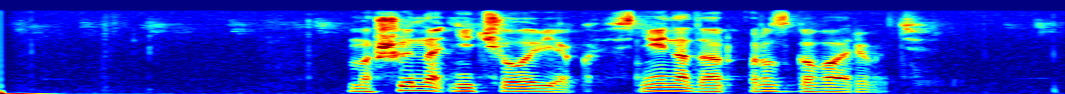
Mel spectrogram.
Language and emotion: Russian, neutral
